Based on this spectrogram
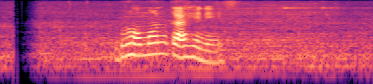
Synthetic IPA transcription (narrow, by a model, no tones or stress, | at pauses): bɾomonkaɦine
